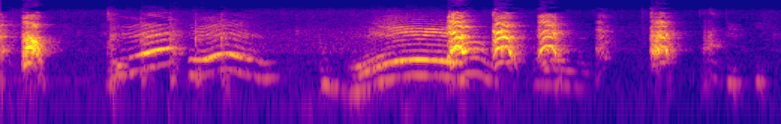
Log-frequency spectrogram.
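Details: Chow Chow puppy giving drawn-out whines that rise and fall, then a run of short, sharp yips. A woman speaks Bengali nearby.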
